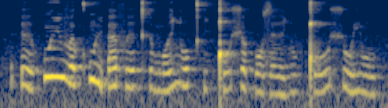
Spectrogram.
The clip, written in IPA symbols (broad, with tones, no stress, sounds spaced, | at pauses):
ʔ ɪː˧˩˧ kʷ ĩː˥ v ɛ˩˥ kʷʰ ĩː˥˩ ʔ ɛ˥ f ɪː˩˥ kʰ ɪ˩ ŋʷ ɪː˩˥ ʎ o˩˥ kʰ i˩ ǃ u˩˥ ʃ œ˩ p o˩ z ɪː˩ ʎ u˧˩˧ ǃ uː˩˥ ʃ u˧˩˧ j ũ˩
